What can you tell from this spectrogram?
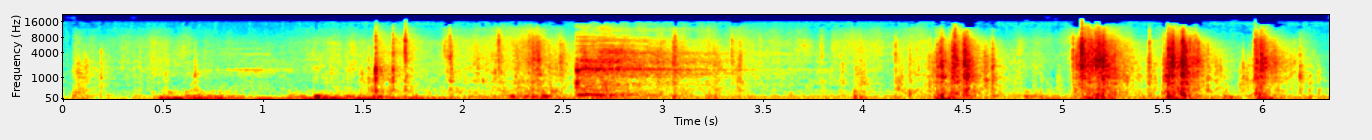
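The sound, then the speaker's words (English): Paper crinkles and rustles in a series of sharp, irregular bursts, with a longer scrunching stretch partway through and several loud crackles near the end. Nobody speaks. “That's the paper.”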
